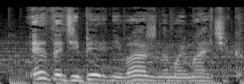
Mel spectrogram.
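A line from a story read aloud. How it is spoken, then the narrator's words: Hoarse chief. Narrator (Russian): прохрипел вождь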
